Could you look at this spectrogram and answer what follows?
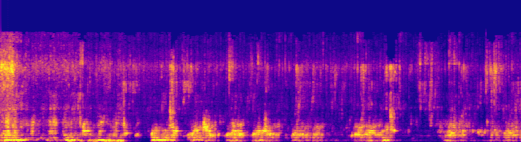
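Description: A toilet flushes in a bathroom, a loud, close gurgling rush of water that surges in repeated bursts and swirls down the drain.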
